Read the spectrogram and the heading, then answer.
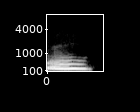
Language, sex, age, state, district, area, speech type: Manipuri, female, 18-30, Manipur, Kangpokpi, urban, conversation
